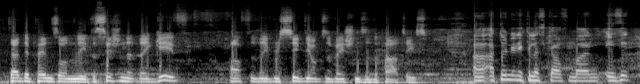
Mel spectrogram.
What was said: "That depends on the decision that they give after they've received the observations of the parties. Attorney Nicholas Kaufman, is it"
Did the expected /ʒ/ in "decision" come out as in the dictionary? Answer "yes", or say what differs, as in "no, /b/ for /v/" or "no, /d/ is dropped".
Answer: yes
